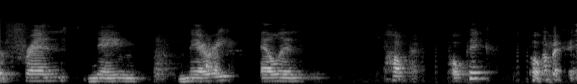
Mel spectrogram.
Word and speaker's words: Popyk: For today, I want to talk about this very special occasion with a friend named Mary Ellen Popyk. I said it right. Popek.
